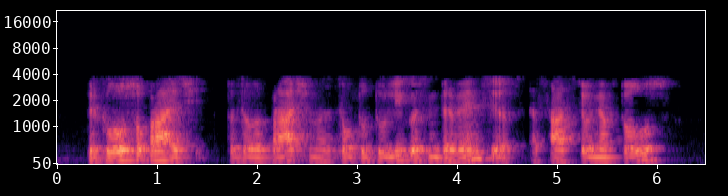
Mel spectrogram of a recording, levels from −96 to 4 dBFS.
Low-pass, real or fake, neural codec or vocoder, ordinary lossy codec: 3.6 kHz; real; none; MP3, 24 kbps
